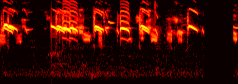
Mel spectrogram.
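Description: Scaly-breasted munia giving high, thin whistled notes that slur downward with a buzzy edge, in about seven quick bursts under five seconds.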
